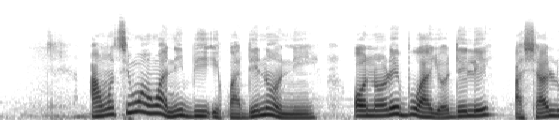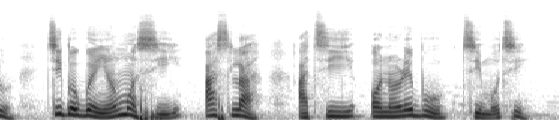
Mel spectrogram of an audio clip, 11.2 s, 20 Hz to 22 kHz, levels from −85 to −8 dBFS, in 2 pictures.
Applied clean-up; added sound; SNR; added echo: none; none; none; none.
